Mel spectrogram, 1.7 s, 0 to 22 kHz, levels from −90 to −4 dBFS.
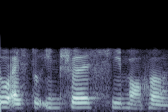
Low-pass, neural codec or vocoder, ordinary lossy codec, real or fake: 3.6 kHz; codec, 44.1 kHz, 3.4 kbps, Pupu-Codec; Opus, 24 kbps; fake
